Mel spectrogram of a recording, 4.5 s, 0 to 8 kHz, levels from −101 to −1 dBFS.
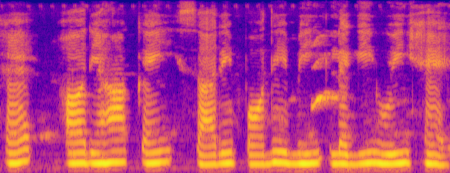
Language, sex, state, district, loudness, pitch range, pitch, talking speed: Hindi, female, Chhattisgarh, Raipur, -12 LUFS, 170-185 Hz, 180 Hz, 135 wpm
